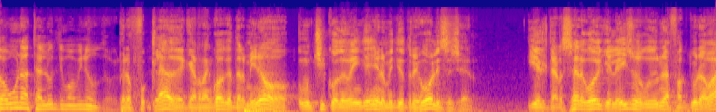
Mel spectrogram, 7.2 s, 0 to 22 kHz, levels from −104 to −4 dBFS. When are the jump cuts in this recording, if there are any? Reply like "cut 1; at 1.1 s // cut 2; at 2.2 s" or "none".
none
